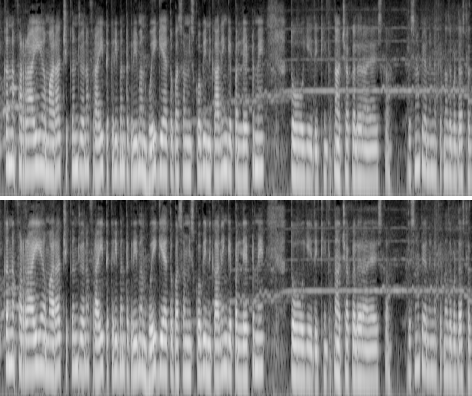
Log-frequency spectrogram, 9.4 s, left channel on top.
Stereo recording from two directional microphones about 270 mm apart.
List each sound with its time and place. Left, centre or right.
0.1 s speech: centre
